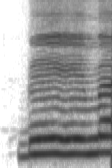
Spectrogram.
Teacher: مد ہے 5 انگلیوں کے برابر کھینچے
